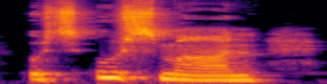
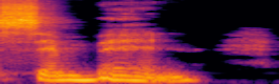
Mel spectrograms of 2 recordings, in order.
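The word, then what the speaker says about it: Ousmane Sembène: the right order but I believe the first name Usman and the surname is Seben and he is a Sangal film director as well as novelist.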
